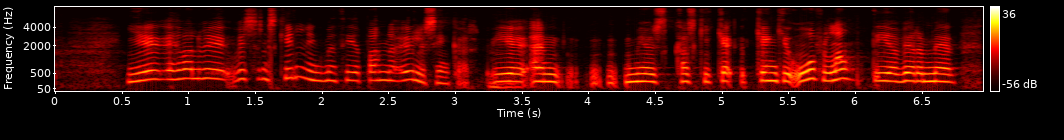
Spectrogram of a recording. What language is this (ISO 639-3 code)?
isl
